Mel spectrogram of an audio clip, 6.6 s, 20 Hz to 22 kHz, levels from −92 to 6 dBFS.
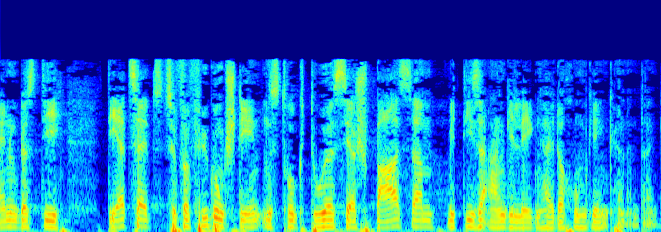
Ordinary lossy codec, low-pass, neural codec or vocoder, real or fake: none; none; none; real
